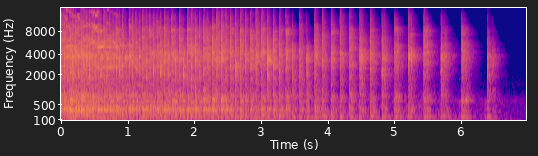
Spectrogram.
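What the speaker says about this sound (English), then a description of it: "Go ahead and spin the wheel" A game show prize wheel spins with rapid ratcheting clicks that blur together at first, then slow into distinct ticks spaced farther and farther apart until it stops.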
